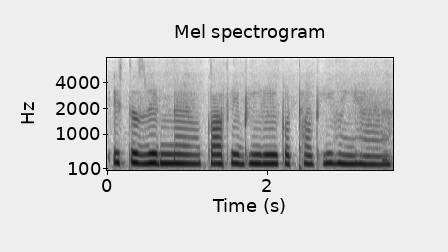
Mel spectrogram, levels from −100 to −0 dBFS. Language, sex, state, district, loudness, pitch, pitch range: Hindi, female, Bihar, Patna, -14 LUFS, 235 Hz, 225-240 Hz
